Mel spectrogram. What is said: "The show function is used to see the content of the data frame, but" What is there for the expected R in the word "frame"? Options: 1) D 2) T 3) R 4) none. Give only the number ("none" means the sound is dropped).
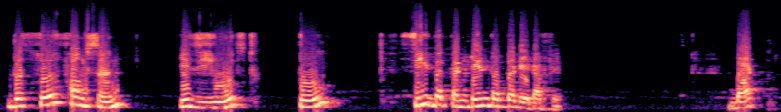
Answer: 4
